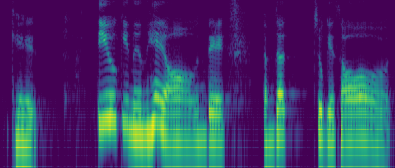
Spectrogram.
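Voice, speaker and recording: A woman's voice: medium pitch, expressive, slow pace, darkish tone. A young woman in the audience, politely and hesitantly asking about her boyfriend. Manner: hesitant, polite, laughs nervously. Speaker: audience member asking a question. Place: lecture hall.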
